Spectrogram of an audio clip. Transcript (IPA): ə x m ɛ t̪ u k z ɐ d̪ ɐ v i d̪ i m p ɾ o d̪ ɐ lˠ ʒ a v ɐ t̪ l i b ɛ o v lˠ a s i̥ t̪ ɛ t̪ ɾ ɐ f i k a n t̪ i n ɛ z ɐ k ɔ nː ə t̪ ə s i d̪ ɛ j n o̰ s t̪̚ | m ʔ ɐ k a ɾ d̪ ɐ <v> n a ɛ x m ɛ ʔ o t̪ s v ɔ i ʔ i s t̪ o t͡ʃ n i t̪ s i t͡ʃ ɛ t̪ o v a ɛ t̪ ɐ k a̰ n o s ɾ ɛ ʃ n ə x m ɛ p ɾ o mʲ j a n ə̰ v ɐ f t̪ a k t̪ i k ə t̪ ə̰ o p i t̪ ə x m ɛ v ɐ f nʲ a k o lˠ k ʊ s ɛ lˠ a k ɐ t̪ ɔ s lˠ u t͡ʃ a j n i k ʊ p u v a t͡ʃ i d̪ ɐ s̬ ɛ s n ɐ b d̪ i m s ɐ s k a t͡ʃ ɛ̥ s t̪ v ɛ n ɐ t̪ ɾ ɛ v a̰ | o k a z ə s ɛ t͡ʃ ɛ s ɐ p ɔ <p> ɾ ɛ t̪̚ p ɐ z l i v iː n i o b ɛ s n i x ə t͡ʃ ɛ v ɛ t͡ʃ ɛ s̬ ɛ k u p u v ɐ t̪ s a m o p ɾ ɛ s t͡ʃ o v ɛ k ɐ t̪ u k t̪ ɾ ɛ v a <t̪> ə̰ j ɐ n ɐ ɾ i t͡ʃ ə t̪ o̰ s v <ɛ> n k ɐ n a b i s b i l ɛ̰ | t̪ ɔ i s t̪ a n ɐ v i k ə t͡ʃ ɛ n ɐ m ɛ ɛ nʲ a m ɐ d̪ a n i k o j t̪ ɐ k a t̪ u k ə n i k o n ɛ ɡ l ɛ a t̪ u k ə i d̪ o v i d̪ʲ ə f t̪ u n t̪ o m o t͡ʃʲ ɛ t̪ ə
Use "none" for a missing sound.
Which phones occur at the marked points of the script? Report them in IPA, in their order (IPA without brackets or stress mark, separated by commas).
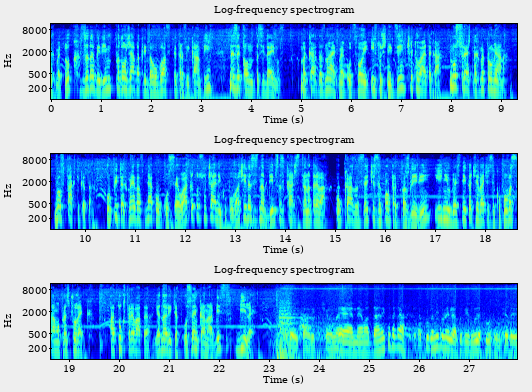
z, p, t̪, ɛ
